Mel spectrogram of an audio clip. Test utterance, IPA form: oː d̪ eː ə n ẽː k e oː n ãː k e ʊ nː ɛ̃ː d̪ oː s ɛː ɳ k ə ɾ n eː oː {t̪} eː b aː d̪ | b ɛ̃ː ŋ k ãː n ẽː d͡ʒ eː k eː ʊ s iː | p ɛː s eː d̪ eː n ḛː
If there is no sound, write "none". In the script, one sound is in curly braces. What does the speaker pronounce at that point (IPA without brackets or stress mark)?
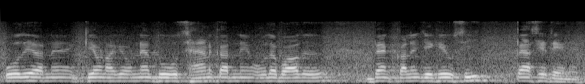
d̪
